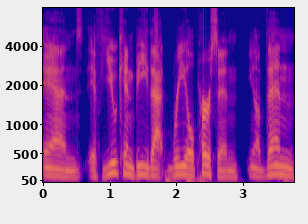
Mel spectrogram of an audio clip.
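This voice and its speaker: A normal speaking voice from a man with an American accent, medium pitch and ordinary pitch variation, on a very clean recording with a silent background. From Wisconsin, US. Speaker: bowling podcast host. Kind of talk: casual interview.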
